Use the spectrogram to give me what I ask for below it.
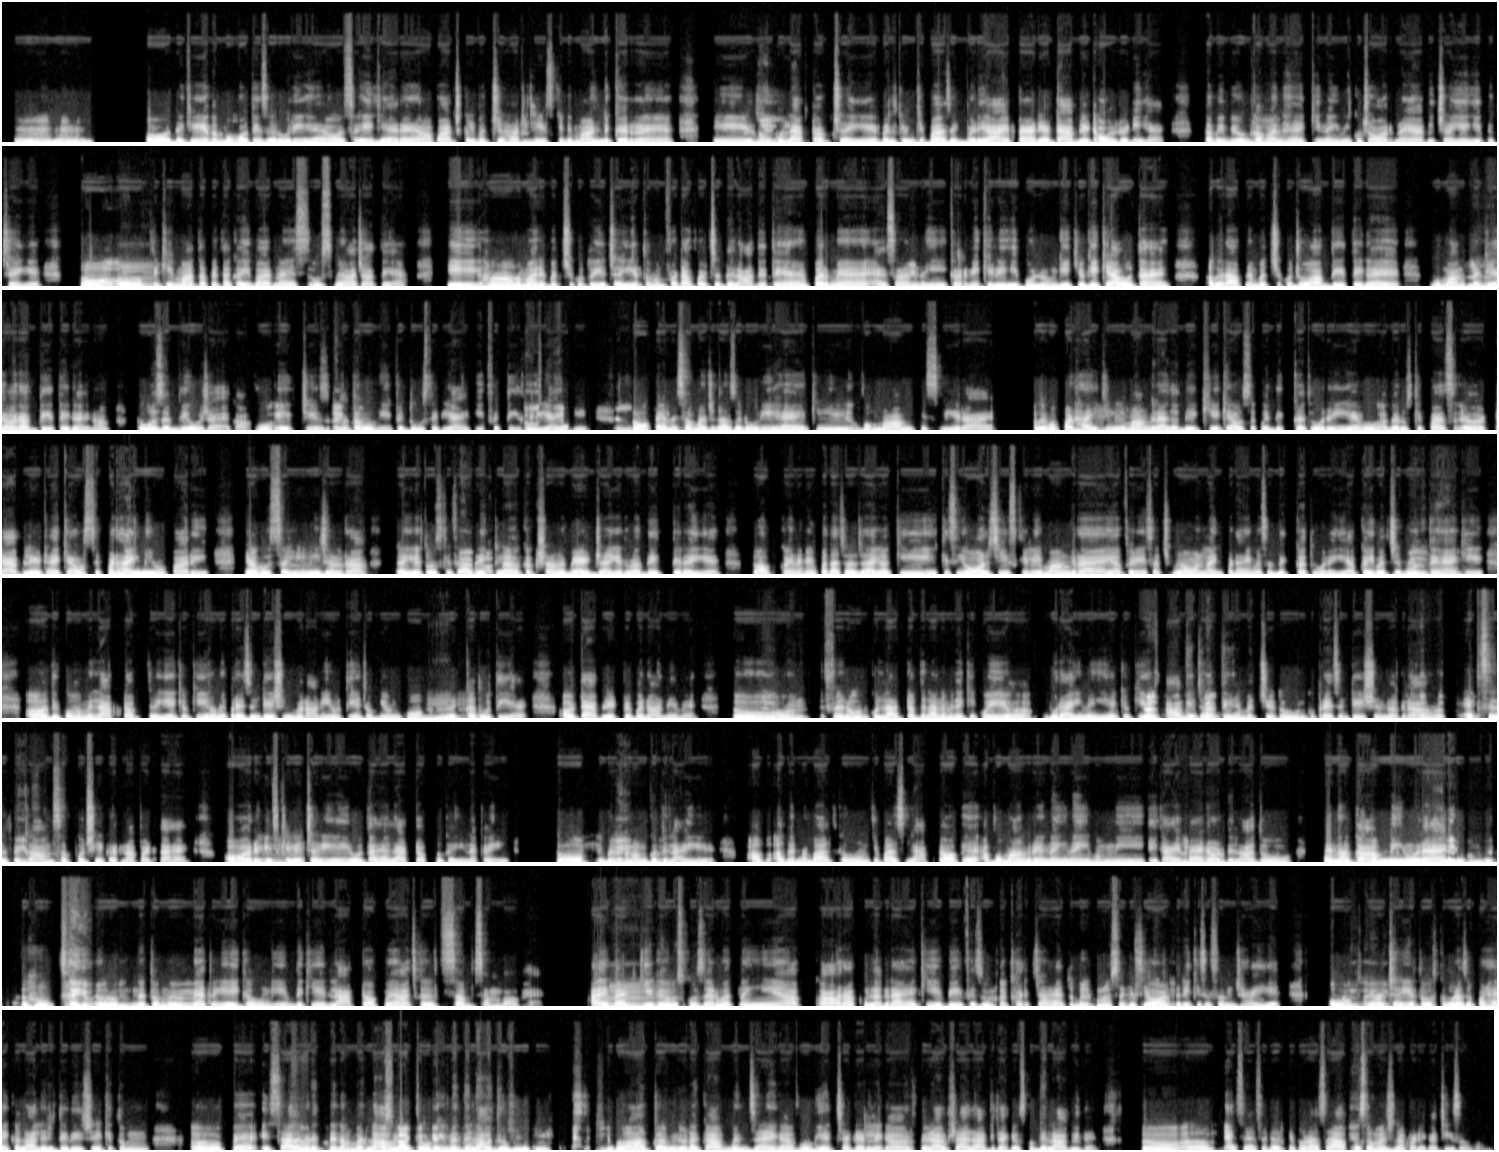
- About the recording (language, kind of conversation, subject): Hindi, podcast, बच्चों में सीखने का आनंद कैसे जगाया जा सकता है?
- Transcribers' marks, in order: laughing while speaking: "डिमांड कर रहे"; in English: "डिमांड"; in English: "ऑलरेडी"; in English: "प्रेजेंटेशन"; in English: "प्रेजेंटेशन"; laughing while speaking: "सही बात है"; laughing while speaking: "तो"; other noise; chuckle; in English: "फ़र्स्ट"; laughing while speaking: "दिला दूँगी। तो आपका"; unintelligible speech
